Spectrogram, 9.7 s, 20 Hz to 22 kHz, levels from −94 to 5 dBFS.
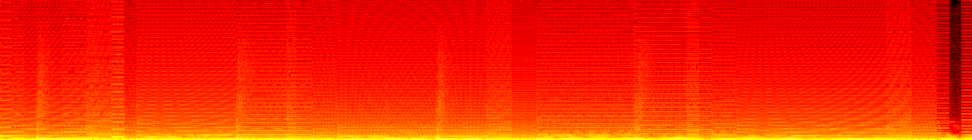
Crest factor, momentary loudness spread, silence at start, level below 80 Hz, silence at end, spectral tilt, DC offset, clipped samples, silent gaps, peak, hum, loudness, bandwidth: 14 dB; 2 LU; 0 s; -28 dBFS; 0 s; -6 dB/octave; under 0.1%; under 0.1%; none; -2 dBFS; none; -18 LUFS; over 20 kHz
